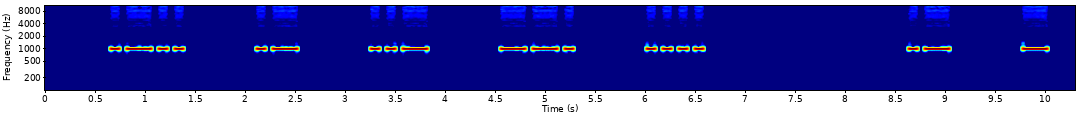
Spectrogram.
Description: Morse code, heard as a keyed tone, about 15 wpm, spaced as for 8 wpm, 1000 Hz. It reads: LAUGH AT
